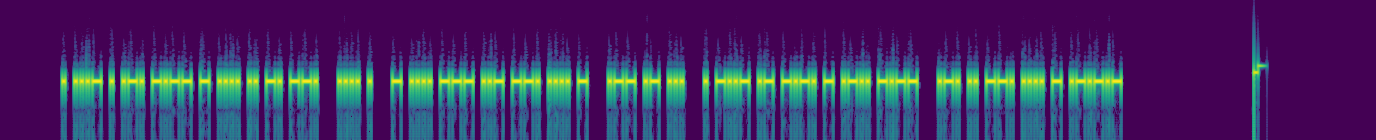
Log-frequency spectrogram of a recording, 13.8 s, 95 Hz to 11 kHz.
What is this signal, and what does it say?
Morse code, heard as a keyed tone, about 40 wpm, 700 Hz. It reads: EVERYTHING HE THOUGHT WAS EXACTLY RIGHT.
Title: Sentences from Top 1000 Words - Review Part 6 - 40wpm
